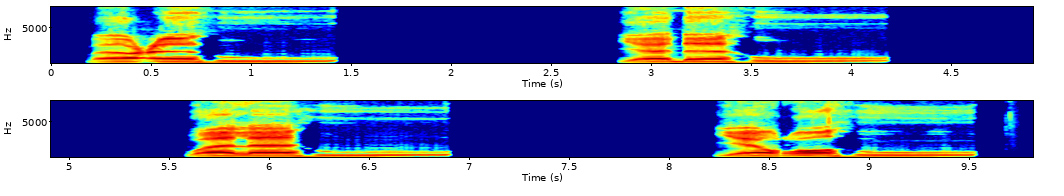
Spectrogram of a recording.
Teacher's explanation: ha yang berharakat damah diikuti wau kecil yang tidak berharakat atau bisa kita sebut dengan wau sukun maka dibaca panjang dua harakat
